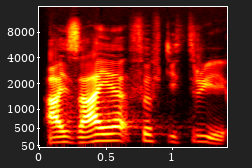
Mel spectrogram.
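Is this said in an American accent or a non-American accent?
non-American. It is said in a non-American accent.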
